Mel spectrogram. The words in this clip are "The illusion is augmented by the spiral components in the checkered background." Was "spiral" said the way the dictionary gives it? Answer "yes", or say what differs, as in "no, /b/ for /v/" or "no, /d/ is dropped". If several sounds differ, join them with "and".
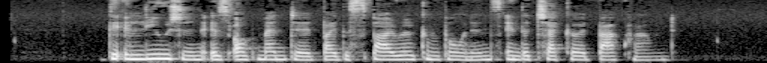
yes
